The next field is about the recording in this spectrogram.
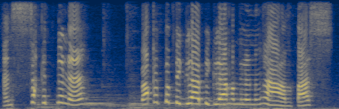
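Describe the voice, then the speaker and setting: Woman acting a high, bright, sassy little sister. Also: lively intonation, fairly quick, faint music behind, heavily acted. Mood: pained, indignant. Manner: complaining, sassy, exclamatory. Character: indignant, flippant younger sister, stubborn and whiny.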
